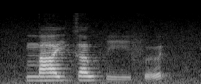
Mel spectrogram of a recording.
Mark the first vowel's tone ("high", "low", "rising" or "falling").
high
